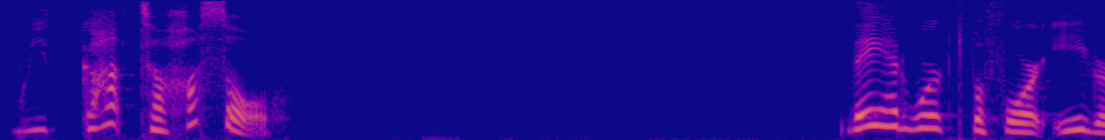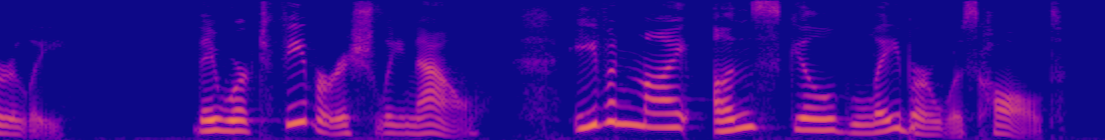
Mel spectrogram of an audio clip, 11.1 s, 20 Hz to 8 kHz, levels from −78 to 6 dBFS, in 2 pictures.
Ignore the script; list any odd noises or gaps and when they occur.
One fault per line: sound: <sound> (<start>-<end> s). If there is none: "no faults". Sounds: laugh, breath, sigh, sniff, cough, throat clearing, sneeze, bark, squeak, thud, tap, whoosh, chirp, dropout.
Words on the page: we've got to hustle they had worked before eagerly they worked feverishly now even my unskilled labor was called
no faults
